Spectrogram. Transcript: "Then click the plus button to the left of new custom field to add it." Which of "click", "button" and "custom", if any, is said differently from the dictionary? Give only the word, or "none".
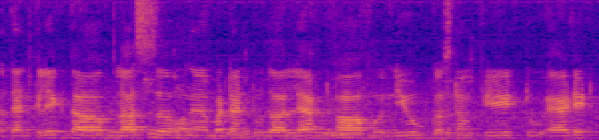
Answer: none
